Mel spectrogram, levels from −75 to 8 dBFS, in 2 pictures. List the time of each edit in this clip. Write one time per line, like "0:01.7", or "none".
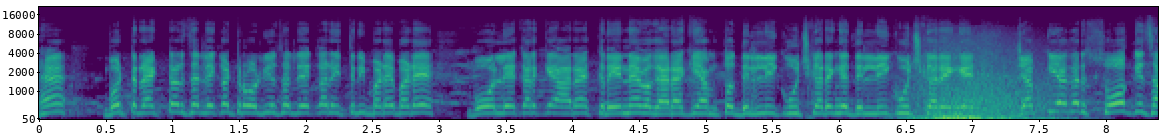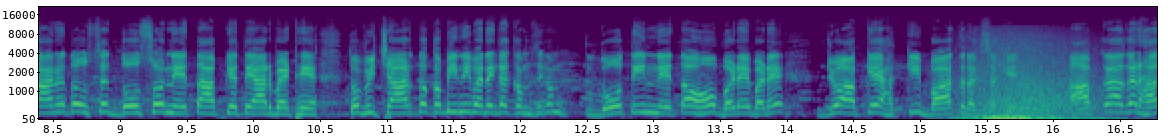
none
